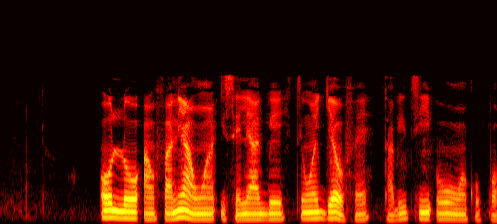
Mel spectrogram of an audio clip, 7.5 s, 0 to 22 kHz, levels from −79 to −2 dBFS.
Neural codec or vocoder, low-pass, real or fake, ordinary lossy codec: none; 5.4 kHz; real; AAC, 32 kbps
